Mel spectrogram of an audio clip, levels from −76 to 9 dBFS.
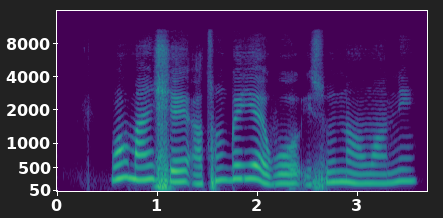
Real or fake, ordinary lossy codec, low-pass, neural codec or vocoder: fake; none; 10.8 kHz; codec, 24 kHz, 0.9 kbps, DualCodec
